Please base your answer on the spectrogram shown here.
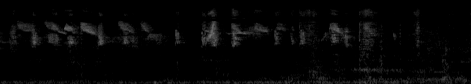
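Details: High twittering from a free-ranging pet flycatcher: rapid, sharp chirps and short trills in irregular bursts, bright and thin, over a low steady hiss.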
